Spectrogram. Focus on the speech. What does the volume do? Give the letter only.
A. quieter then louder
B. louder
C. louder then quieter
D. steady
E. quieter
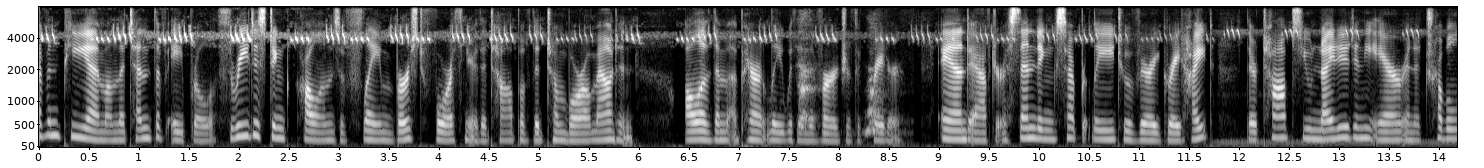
D.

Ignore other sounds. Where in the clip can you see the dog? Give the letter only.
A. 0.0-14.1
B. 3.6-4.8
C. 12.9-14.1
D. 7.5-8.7
D.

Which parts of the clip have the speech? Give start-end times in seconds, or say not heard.
0.0-14.1.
